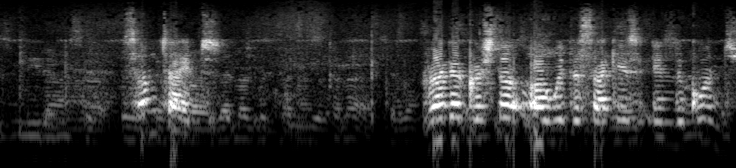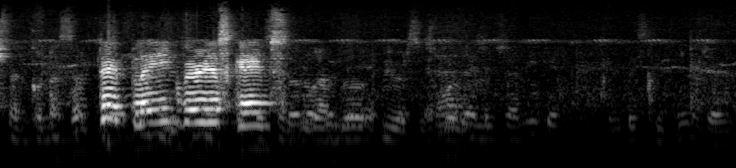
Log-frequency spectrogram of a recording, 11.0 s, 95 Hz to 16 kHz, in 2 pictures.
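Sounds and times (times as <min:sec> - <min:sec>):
crickets chirring: 0:00.0 - 0:11.0
faint murmured speech: 0:00.0 - 0:11.0.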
